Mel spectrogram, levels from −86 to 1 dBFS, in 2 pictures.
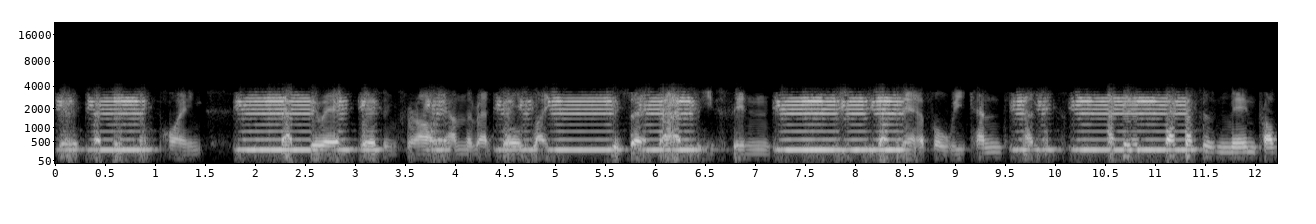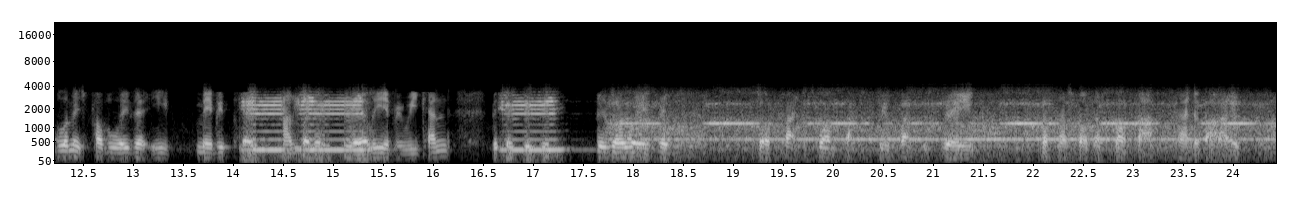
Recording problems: phone-call audio; poor line; nothing above 3.5 kHz
traffic noise; very loud; throughout; 3 dB above the speech

